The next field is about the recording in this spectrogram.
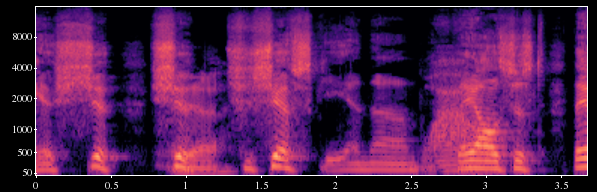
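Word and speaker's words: Krzyzewski: See, I want to say Chrisels.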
